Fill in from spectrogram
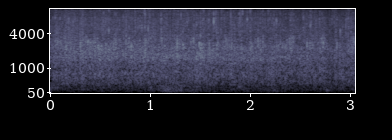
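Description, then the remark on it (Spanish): An audience applauds the Lord during a church service with steady, sustained clapping from many hands, a dense crackling wash of sound that holds an even loudness for about three seconds without easing off. “Así es que la gente que está preparada para que Dios la use en este año, que lo celebre con un fuerte aplauso al Señor.”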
